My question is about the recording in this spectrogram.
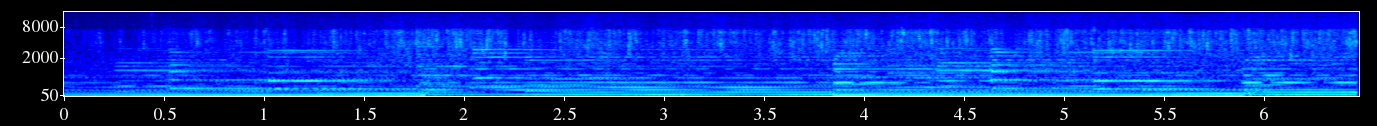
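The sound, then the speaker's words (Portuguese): Steady rain patters continuously beneath slow, sustained musical chords that shift every couple of seconds, with no voices, creating a soft, even wash of falling water throughout. “Puxa sempre mais a emoção a chuva, não é?”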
